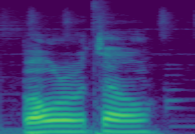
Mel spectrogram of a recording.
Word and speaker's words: Boruto: Like, Boruto.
